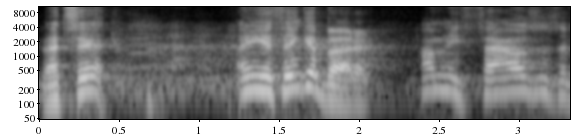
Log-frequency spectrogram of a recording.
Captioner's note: audience laughs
